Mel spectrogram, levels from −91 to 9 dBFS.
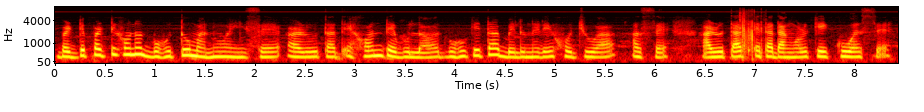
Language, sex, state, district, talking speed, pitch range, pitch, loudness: Assamese, female, Assam, Kamrup Metropolitan, 155 wpm, 225-260 Hz, 240 Hz, -17 LUFS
